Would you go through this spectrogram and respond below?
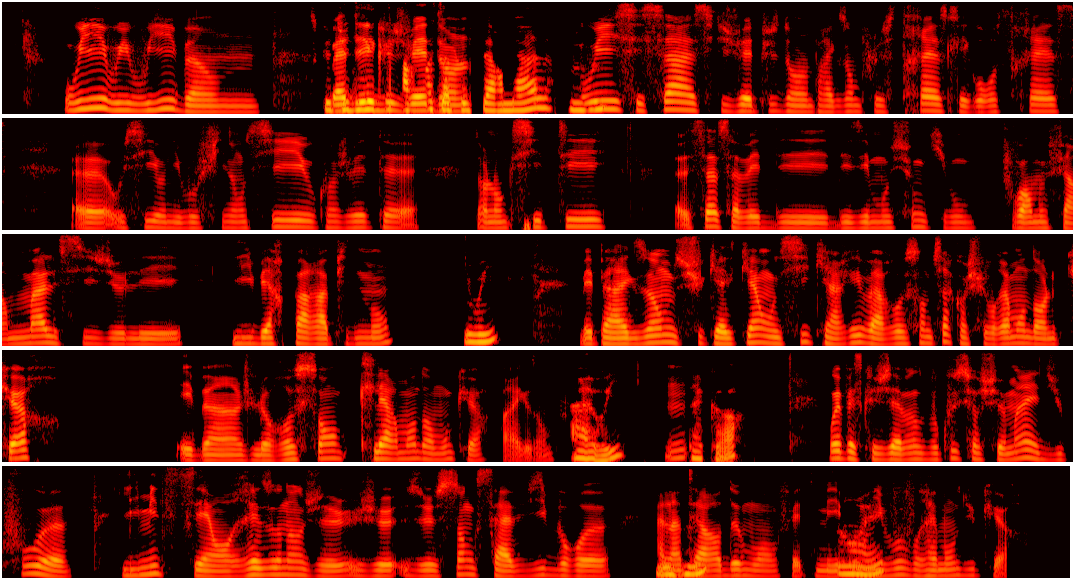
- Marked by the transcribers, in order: other background noise; stressed: "clairement"
- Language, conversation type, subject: French, podcast, Comment fais-tu pour reconnaître tes vraies émotions ?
